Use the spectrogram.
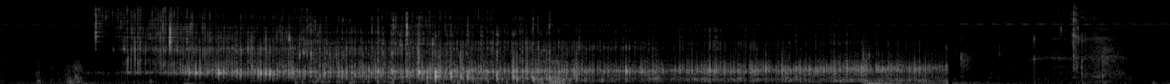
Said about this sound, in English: Alesmith, San Diego, Alvarado, LA, West Coast, full through and through, doing this West Coast style IPA with some Down Under ingredients. Let's get this beer poured out.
